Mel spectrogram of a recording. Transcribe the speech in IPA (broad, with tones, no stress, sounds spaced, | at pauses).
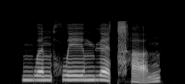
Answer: m w ə˥ n x w e˥ ɪ̯ m ɥ ɛ˥˩ t͡sʰ a̰˨˩˦ n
